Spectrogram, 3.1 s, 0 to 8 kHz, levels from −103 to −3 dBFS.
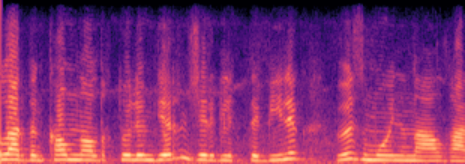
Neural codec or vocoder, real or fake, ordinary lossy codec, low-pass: none; real; Opus, 16 kbps; 7.2 kHz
